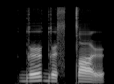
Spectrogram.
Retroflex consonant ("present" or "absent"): absent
